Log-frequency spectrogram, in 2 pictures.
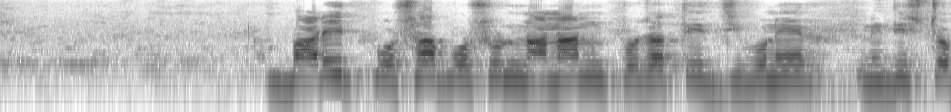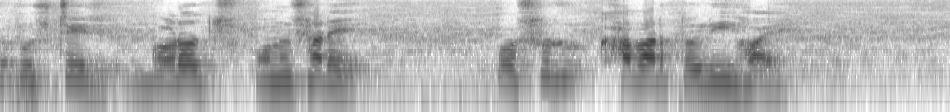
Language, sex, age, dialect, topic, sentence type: Bengali, male, 25-30, Rajbangshi, agriculture, statement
